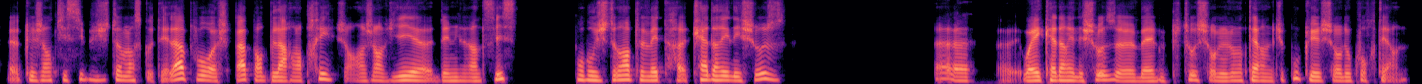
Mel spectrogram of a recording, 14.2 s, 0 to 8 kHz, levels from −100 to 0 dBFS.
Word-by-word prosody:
heu, - - -5
que 150 - -2
j'anticipe 150 +4 -4
justement 150 -1 -2
ce - - -8
côté-là 190 +4 +3
pour, 165 -6 0
heu, 130 - 0
je - - -5
sais - - -16
pas, 170 - +5
par 150 -4 -2
exemple 140 -1 -4
la 135 - +6
rentrée 155 +7 -2
genre - - -9
en 135 - -4
janvier, 140 +2 +1
heu, 140 - 0
2026 130 +7 -2 0.6
pour 160 -2 +1
justement 160 +3 +2
un - - +6
peu 155 - -2
mettre, 145 0 0
heu - - -2
cadrer 155 -2 +4
les 140 -1 -1
choses». 175 -1 0 1.5
Heu - - -3 0.5
heu, - - -11
ouais 135 +1 +7
cadrer 145 0 +3
des 130 - -3
choses, 160 +4 +1
heu, 125 -1 +1
ben 125 +1 0
plutôt 135 - -5
sur - - -1
le 130 -1 -1
long 140 +1 -2
terme 135 -2 +1
du - - -6
coup 215 - -4
que 145 -7 +2
sur 135 0 -1
le 130 0 -2
court - - -8
terme. 165 +3 -6
145 Hz, 205 wpm, -25 LUFS, 135-160 Hz, 1.5 s, ouais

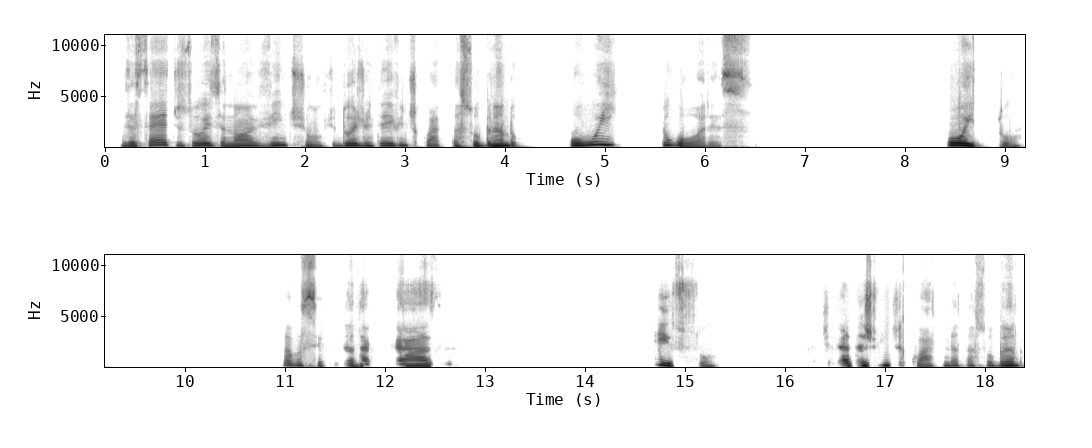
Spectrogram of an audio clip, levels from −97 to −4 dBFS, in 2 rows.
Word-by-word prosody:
17, 190 +6 -5
18, 185 +2 -5
19, 175 +1 -5
20, 200 +8 -4
21, 150 -8 -9
22, 150 +10 -3
23, 185 +4 -4
24, 170 -10 -11
tá 160 - -8
sobrando 175 +6 +3 0.5
8 255 +7 +4 0.6
horas. 150 -7 -7 2.0
8. 185 - +6 1.8
Pra 230 - -8
você 195 -5 -10
cuidar 160 0 -13
da 160 0 -9 0.2
casa. 170 - -4 2.0
Isso. 160 - -1 1.1
Tirar 180 +1 -3
das 180 -1 +2
24, 210 -8 -5
ainda 185 +1 -12
tá 190 +1 -17
sobrando 190 +2 -1
180 Hz, 80 wpm, -23 LUFS, 165-195 Hz, 2.0 s, 8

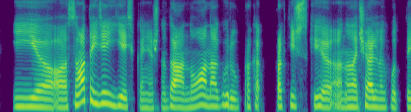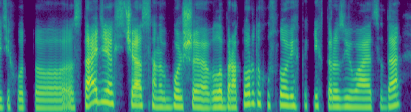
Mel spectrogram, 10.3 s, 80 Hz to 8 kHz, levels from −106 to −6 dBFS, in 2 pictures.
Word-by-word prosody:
И, 185 0 +1
э, 165 -1 +3
сама-то 285 - +5
идея 245 0 +3
есть, 195 -3 +1
конечно, 160 0 -7
да, 170 0 +4
но 175 +7 0
она, 190 -3 +2
говорю, 185 -6 -3
прак 185 - -6 0.2
практически, 190 +1 -1
э, 170 -4 +2
на 175 - -2
начальных 175 -1 +2
вот 165 - -6
этих 170 0 -7
вот, 165 -1 -6
э, 155 -1 -4
стадиях 260 - +3
сейчас, 105 - +1
она 175 -1 -2
больше 175 -2 +1
в 165 - -7
лабораторных 180 +8 -1
условиях 205 -2 -2
каких-то 200 -2 -7
развивается, 180 -1 -2
да, 195 +5 0
180 Hz, 170 wpm, -22 LUFS, 170-200 Hz, 0.2 s, сама-то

